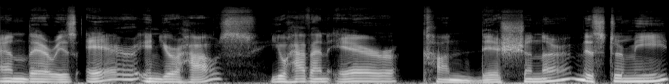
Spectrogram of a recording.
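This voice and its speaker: Using a put-on, robotic character voice, a man talks at a very slow pace with a medium pitch over light background noise. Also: hardly any pauses. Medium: read story. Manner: cold, clipped, interrogating.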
